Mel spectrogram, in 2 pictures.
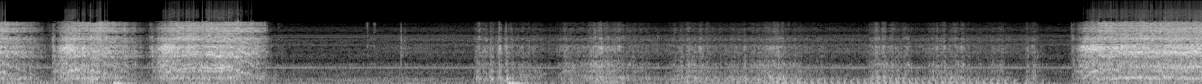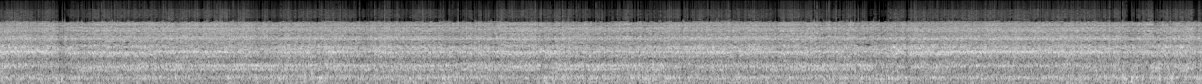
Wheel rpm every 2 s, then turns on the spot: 70, 50, 20, 30, 10, 100, 220, 230, 230, 230, 220, 230.
4-10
